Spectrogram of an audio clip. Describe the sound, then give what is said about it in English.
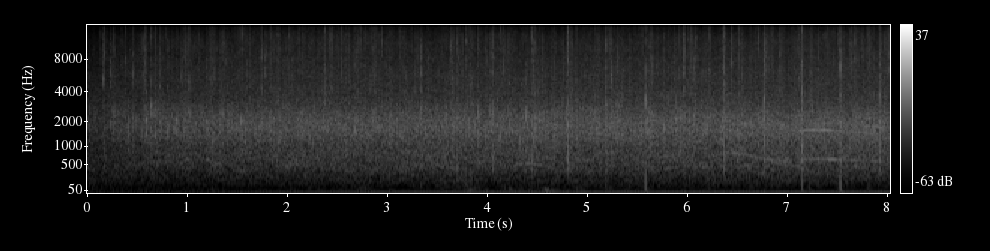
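A theatre audience claps and cheers for an actress being welcomed on stage, a dense, even wash of applause that stays loud and steady throughout. “So many endless cheers. We are spoiling you tonight.”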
